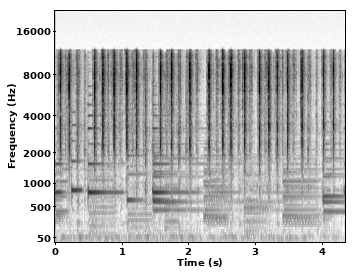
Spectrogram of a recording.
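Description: Rapid, steady clacking of manual typewriter keys, each strike crisp, with a bright mechanical ring between bursts of typing; no voices.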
